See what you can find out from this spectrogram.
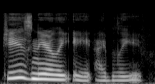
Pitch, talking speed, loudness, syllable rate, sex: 220 Hz, 230 wpm, -16 LUFS, 6.6 syllables/s, female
